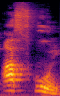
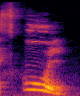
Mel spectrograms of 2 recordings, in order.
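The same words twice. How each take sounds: First: अ स्कूल with "a" before the s; incorrect pronunciation. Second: स्कूल opening on a bare "sk"; correct pronunciation. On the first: Teacher showing what to avoid, अ स्कूल as "a-skool". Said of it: "ना कि". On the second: Teacher modelling the correct word, स्कूल as "skool". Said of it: "ऐसा pronounce होना चाहिए". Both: Shown as a demonstration.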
